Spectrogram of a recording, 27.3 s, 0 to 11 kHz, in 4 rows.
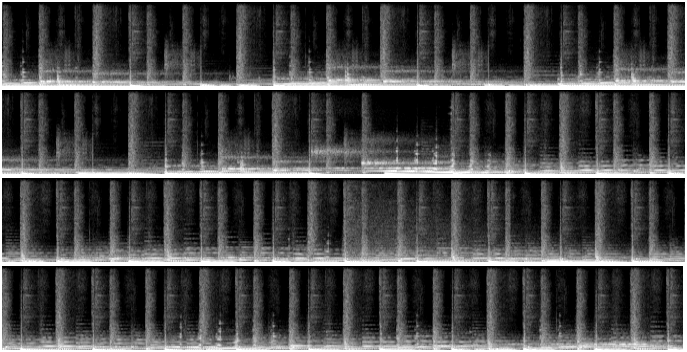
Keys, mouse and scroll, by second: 0.0-4.7 typing, 6.4-9.7 typing, 9.8 click, 11.4 click, 13.0 Return, 14.0 click, 15.4 scroll down 1, 18.1 Down, 19.1 Down, 20.8 Up, 21.7 Down, 22.6-27.3 drag.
